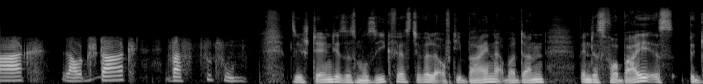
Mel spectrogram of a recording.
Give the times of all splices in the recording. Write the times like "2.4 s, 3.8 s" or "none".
2.9 s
